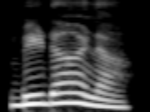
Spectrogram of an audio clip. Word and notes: ಬಾಟಲಿ: bāṭali

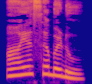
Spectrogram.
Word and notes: ಆಯಸಬಡು: kannada

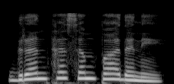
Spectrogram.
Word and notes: ಗ್ರಂಥಸಂಪಾದನೆ: grantha sampādane

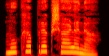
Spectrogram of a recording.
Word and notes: ಮುಖಪ್ರಕ್ಷಾಳನ: Kannada

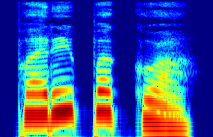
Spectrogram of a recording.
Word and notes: ಪರಿಪಕ್ವ: pari pakva

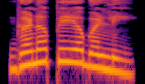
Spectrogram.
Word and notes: ಗಣಪೆಯಬಳ್ಳಿ: kannada

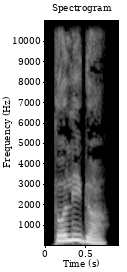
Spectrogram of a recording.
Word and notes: ದೋಲಿಗ: dōliga

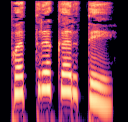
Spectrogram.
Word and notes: ಪತ್ರಕರ್ತ: patra karta

